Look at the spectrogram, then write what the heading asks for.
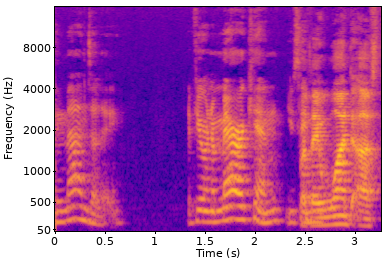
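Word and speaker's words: Manderley: Is it pronounced manderlay or mandal? Neither. It's manderly.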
